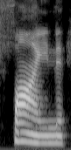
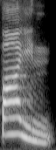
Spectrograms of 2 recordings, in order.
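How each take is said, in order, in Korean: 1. 첫 소리는 새어 나오는 바람 소리가 나요. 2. 첫 소리는 바람 마찰 없이 터져요.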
